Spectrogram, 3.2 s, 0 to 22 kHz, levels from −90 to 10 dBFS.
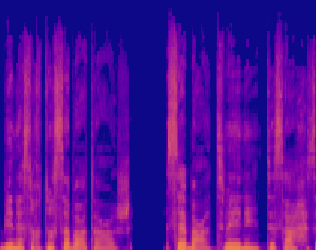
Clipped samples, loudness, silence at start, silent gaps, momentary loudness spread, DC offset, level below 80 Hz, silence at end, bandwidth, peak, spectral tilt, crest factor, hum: under 0.1%; -30 LUFS; 0 s; 1.32-1.63 s; 12 LU; under 0.1%; -50 dBFS; 0 s; over 20 kHz; -12 dBFS; -4.5 dB/octave; 18 dB; none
